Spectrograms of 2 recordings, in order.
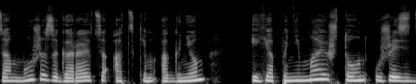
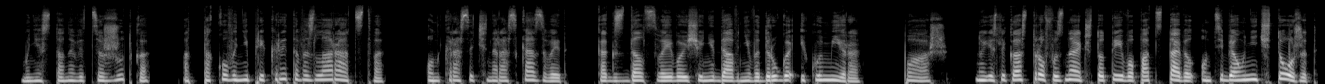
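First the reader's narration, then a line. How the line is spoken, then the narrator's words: Frightened. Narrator (Russian): Испуганно говорю я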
